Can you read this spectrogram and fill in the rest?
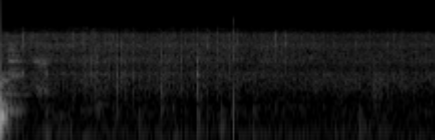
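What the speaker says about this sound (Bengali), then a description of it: "সবজিটা কিছুক্ষণ ভেজে নিলাম।" Vegetables fry in a pan with a faint, even sizzle and scattered small pops and ticks, quiet and unbroken by talking for a few seconds.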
